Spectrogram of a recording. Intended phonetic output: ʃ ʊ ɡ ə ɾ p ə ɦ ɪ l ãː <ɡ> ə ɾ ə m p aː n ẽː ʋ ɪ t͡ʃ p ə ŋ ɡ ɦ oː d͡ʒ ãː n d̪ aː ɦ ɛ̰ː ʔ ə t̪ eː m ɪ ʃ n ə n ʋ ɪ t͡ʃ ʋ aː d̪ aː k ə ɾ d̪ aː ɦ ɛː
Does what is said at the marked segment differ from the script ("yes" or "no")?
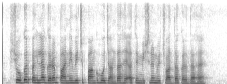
no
